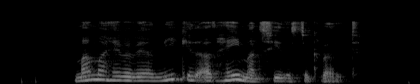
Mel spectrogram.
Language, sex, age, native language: Icelandic, female, 40-49, German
